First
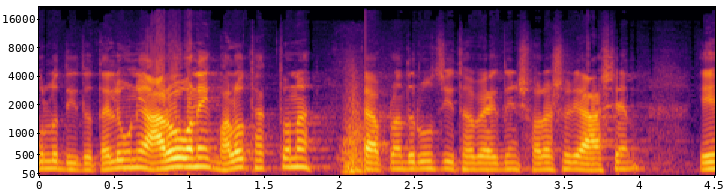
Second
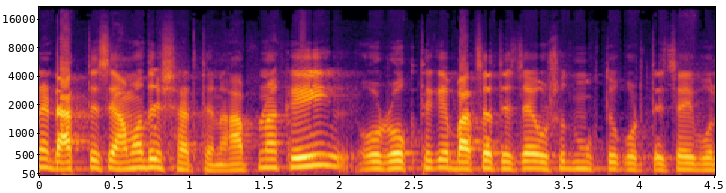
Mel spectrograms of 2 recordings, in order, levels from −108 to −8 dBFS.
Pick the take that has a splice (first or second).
first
